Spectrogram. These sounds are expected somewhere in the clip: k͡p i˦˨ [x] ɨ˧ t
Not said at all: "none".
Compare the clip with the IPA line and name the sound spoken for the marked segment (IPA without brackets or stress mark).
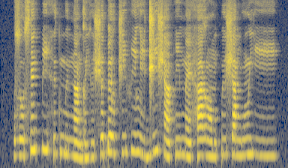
h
